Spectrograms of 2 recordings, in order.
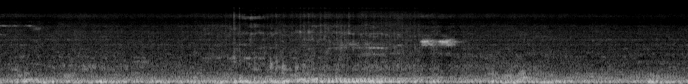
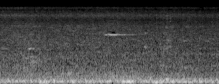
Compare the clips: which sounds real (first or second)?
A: second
